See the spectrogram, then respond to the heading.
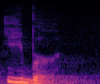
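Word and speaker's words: Eber (עבר): The actual word Hebrew, it contains the letters Ayin, Bet, Resh, and it's pronounced Eber.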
